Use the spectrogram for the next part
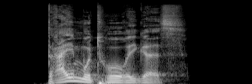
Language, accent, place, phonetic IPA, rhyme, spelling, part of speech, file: German, Germany, Berlin, [ˈdʁaɪ̯moˌtoːʁɪɡəs], -aɪ̯motoːʁɪɡəs, dreimotoriges, adjective, De-dreimotoriges.ogg
- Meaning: strong/mixed nominative/accusative neuter singular of dreimotorig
